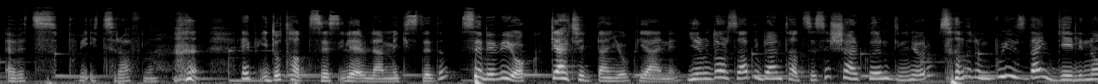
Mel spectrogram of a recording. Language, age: Turkish, 30-49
